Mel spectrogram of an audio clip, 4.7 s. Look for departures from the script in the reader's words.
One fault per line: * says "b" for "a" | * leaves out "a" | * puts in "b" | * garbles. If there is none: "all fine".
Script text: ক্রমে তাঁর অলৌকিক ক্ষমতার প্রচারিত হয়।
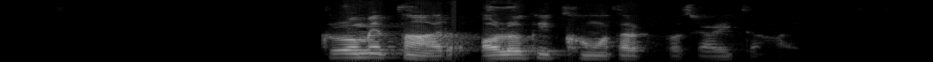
all fine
